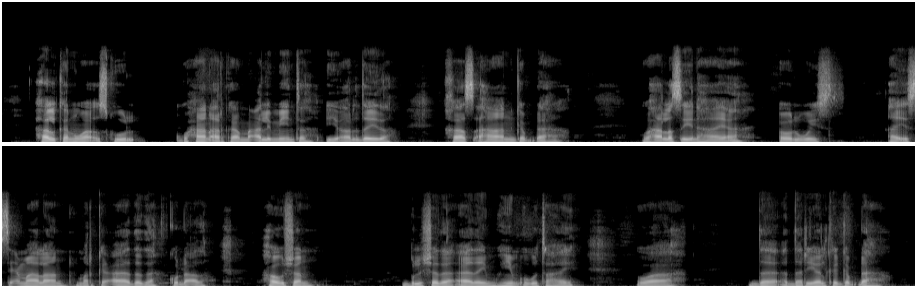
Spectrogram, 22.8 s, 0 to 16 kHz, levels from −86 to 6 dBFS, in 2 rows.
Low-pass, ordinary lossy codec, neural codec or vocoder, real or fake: 10.8 kHz; none; none; real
